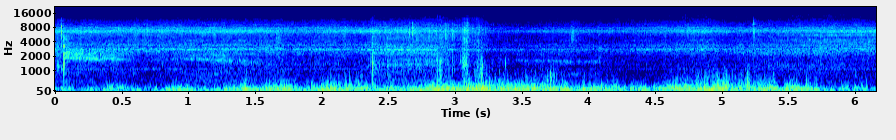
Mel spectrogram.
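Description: Wind rumbling and buffeting on the camcorder's microphone, rising and falling, with a few faint knocks near the middle.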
